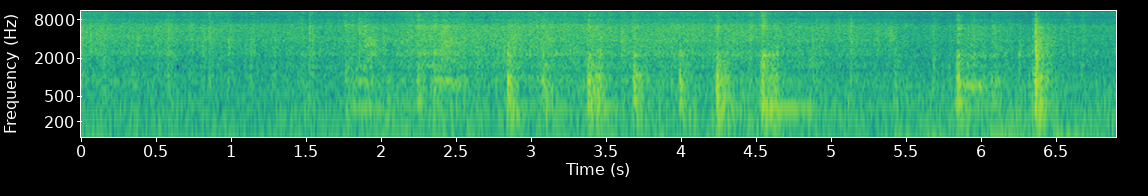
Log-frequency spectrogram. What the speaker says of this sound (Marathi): त्याच तेलामध्ये कांदाही छान लालसर होईपर्यंत परतून घ्यायचा आहे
